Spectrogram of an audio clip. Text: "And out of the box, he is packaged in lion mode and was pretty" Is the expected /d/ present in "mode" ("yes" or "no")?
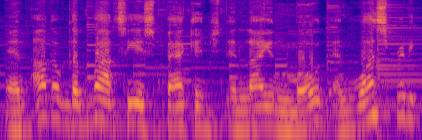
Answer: yes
